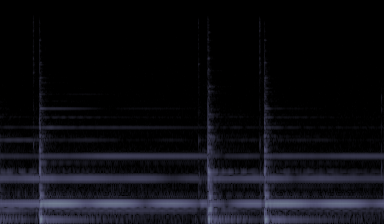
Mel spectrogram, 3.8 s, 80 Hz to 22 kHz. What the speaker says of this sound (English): 5th fret harmonic on the A,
